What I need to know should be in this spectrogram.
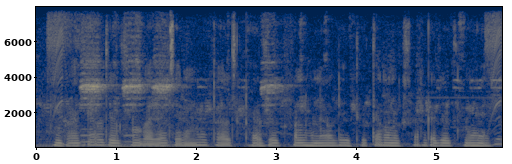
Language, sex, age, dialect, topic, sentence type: Hindi, male, 18-24, Kanauji Braj Bhasha, banking, statement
